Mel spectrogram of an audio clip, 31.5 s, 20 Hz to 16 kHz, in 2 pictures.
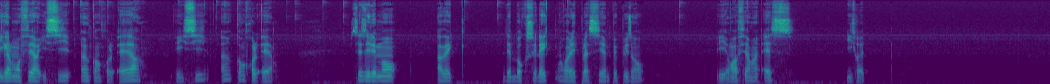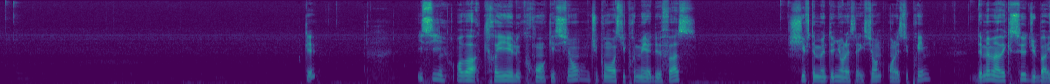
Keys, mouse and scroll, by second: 0.0 ctrl+r, 2.1 ctrl+r, 3.5 click, 4.3 right click, 4.6 b, 6.6 b, 8.5-11.2 drag, 11.2 s, 16.1-17.0 scroll down 5, 17.0 scroll up 4, 17.3 Tab, 18.4 z, 18.9-20.0 scroll down 4, 20.0 scroll up 4, 20.6 Tab, 21.3-22.1 scroll up 1, 22.1-22.8 ctrl+scroll down 2, 22.8 ctrl+Tab, 24.0 right click, 24.8 shift+right click, 26.0 x, 28.2 scroll down 3, 28.4-29.7 middle drag, 29.7-30.3 scroll up 3, 30.3 right click, 30.8-31.5 middle drag.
